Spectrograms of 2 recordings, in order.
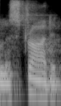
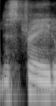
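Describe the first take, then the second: First: Lestrade said the Dutch way, with an open "ah" vowel; Dutch pronunciation. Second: Lestrade said the English way, rhyming with "trade"; anglicized surname. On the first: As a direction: say Lestrade as a Dutch surname, "le-STRAH-duh". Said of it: "to say his Dutch surname". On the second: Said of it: "depending on how you prefer to say". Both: Shown as a demonstration.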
